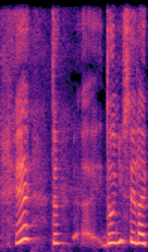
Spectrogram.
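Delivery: put-on high childlike voice.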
